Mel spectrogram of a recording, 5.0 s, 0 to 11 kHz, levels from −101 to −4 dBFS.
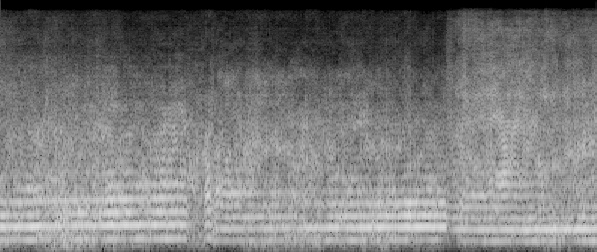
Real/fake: fake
